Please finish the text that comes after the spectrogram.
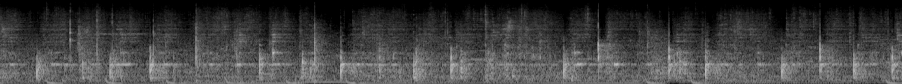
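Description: Coriander seeds, cumin, cloves, cardamom, cinnamon, poppy seeds and garlic dry roasting in a pan, stirred steadily so that repeated scraping and clinking strokes come close together, with a faint dry rustle underneath and no talk.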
